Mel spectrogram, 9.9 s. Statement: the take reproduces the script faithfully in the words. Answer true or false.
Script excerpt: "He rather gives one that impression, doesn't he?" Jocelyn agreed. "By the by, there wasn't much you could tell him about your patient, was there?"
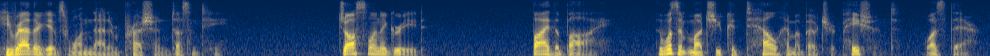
true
